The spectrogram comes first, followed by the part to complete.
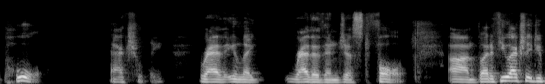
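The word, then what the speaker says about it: Phol: it's Balder is because people have also pronounced it as just a P. So it would be pole rather than full. And that doesn't make sense to me, because if you pronounce it as pole, then there's no alliteration in the verse whatsoever, or that line whatsoever.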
